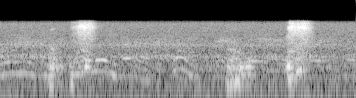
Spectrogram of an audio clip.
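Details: Shetland Sheepdog sneezing while angry, reportedly upset by the sound of baseball cheering; two sharp, hissing sneezes about two seconds apart, with a person talking quietly throughout.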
